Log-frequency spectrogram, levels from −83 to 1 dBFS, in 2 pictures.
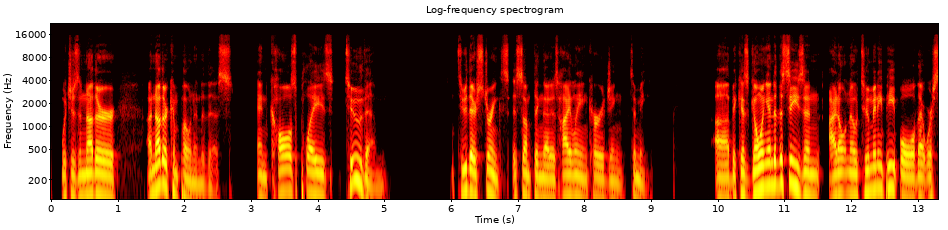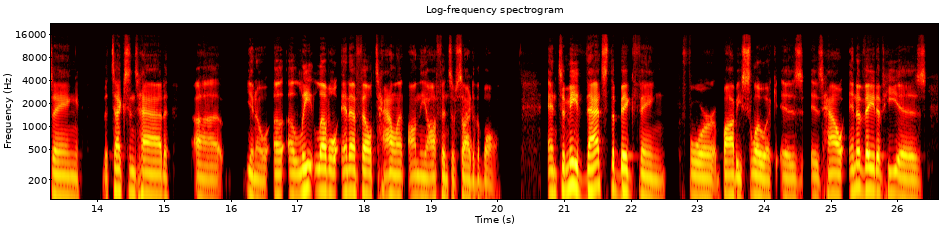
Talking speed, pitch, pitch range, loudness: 160 wpm, 115 Hz, 105-130 Hz, -24 LUFS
